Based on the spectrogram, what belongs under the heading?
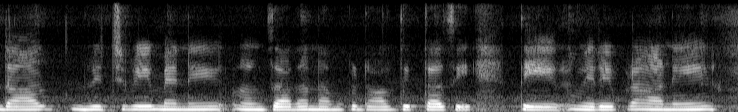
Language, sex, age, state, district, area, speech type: Punjabi, female, 18-30, Punjab, Mansa, urban, spontaneous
